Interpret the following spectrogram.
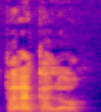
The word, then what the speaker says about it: παρακαλώ: We had παρακαλώ, which meant please. Παρακαλώ, σε παρακαλώ, please. Also the accent on the end.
